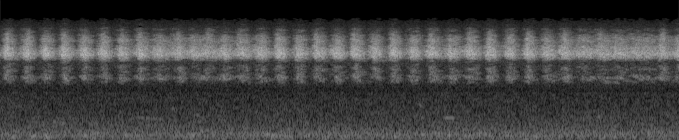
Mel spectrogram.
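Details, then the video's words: Cicadas sing in the heat by the sea on a desolate beach in Sardinia, a continuous high metallic buzz that swells and fades in rapid regular pulses, roughly two or three a second, over faint surf. "Ocean Waves & Cicada Sounds"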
